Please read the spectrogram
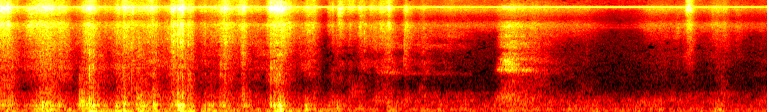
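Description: Clothes and a bag rustling and being handled, with a few soft knocks, dying away after about three seconds. About five seconds in comes a brief faint high sound that falls in pitch.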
